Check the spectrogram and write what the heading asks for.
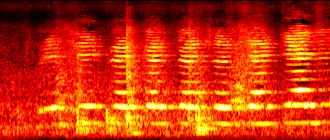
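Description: A toddler babbling and vocalizing in a high voice, a run of short sing-song syllables.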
